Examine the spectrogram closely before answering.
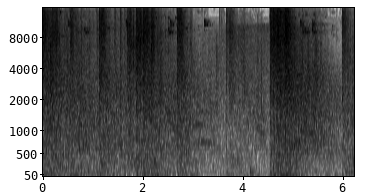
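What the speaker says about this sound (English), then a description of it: "More Vickers machine guns just defending the stairs too" Vickers machine guns defending a British fort in the Men of War: Assault Squad video game, firing dense sustained bursts with brief pauses, loud and close.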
